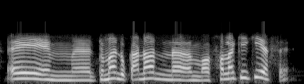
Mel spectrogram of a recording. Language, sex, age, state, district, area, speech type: Assamese, female, 30-45, Assam, Sivasagar, rural, conversation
